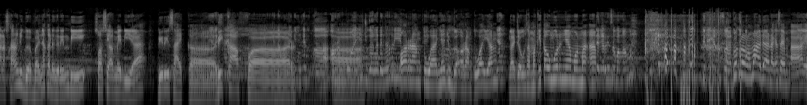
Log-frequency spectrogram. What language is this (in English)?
Indonesian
